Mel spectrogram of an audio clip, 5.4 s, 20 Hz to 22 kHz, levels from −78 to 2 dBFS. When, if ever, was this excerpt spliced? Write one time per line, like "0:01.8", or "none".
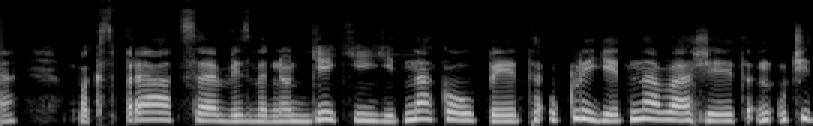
none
